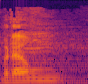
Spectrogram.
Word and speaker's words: Browne: Jackson Browne. Siempre me empeño en pronunciar la E final y es cierto que Jackson Browne siempre, siempre. No se ha pronunciado.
